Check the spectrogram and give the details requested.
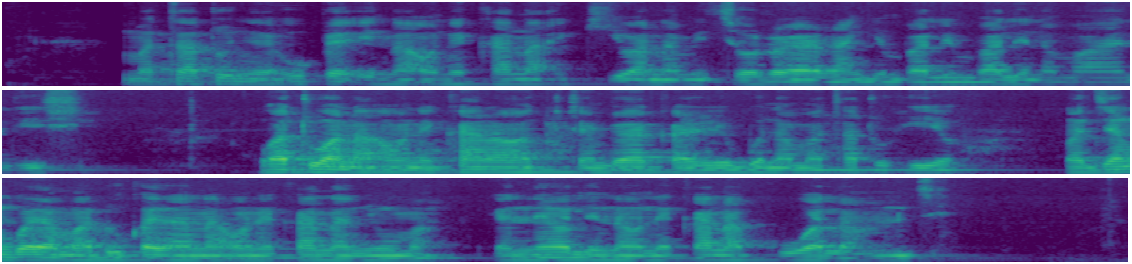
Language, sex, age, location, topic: Swahili, male, 25-35, Nairobi, government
